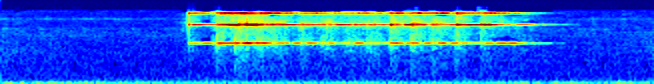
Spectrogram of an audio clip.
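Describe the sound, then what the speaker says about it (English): A small bell is struck once and left to ring, its clear high tones shimmering for over a second before fading, heard alone over a faint low hum during a tarot card reading. "I'm gonna ring the bell to cleanse the energy."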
